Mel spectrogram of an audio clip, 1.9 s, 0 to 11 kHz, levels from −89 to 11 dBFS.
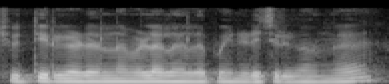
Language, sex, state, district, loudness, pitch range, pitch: Tamil, male, Tamil Nadu, Kanyakumari, -15 LUFS, 115-120 Hz, 120 Hz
